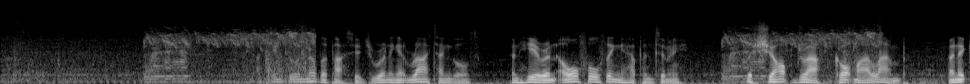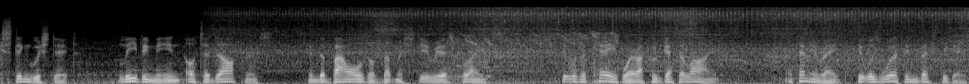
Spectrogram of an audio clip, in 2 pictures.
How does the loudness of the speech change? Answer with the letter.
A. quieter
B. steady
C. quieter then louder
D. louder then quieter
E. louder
B.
